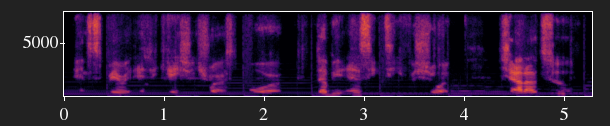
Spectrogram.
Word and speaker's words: WSET: Prior to her, we were calling the W set. She said, no, the proper pronunciation is WSET.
